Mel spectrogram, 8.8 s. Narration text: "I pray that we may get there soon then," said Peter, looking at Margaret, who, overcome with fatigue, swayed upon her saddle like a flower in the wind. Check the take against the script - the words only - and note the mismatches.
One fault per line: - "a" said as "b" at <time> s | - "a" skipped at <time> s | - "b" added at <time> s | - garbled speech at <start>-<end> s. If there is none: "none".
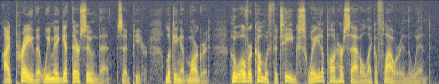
none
